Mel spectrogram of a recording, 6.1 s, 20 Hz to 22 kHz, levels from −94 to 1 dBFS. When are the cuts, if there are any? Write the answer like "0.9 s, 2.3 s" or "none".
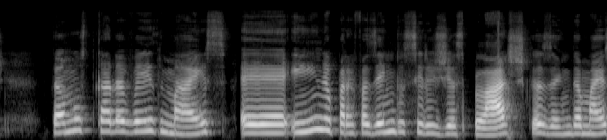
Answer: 2.3 s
